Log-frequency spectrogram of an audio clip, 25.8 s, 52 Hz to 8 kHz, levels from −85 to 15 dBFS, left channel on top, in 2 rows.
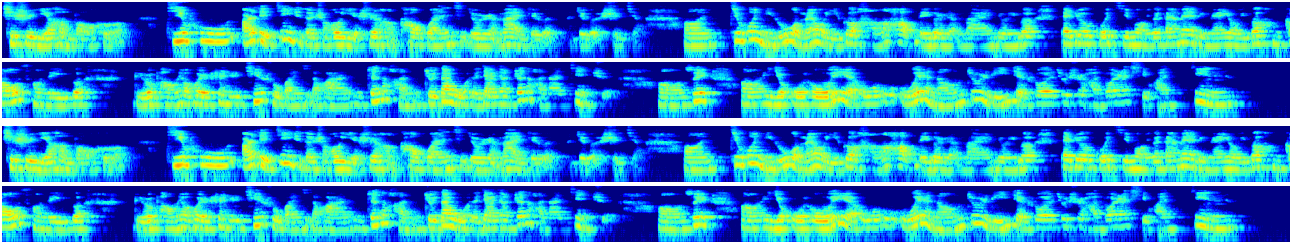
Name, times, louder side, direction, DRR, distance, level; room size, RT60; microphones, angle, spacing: voice 1, 0.0-1.2 1.6-25.3, left 1 dB, ahead, -2 dB, 1.3 m, -27 dB
4.3 x 2.1 x 3.4 m, 0.28 s
head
